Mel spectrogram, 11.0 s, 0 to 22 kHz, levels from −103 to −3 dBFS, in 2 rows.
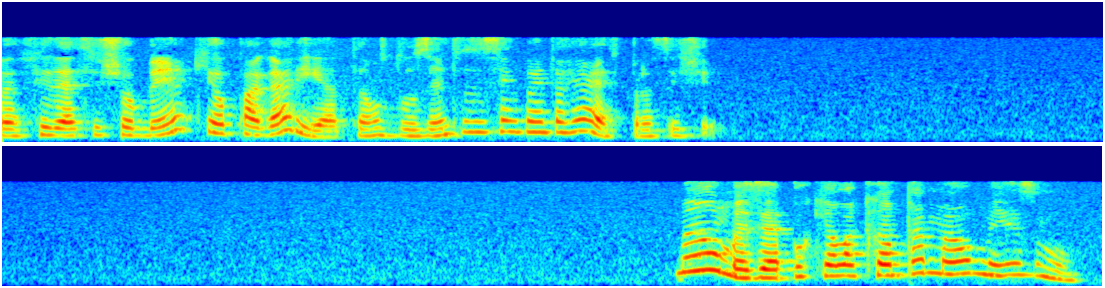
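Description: Nothing technically wrong turns up in this speech recording, which has simply been through a call's microphone processing, so the lowest bass is trimmed away and nothing sits above 8 kHz, both just as that path normally leaves things.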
